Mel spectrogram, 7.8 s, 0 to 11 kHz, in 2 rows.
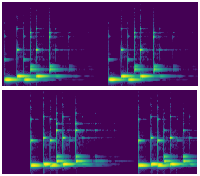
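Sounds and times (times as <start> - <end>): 
marimba rhythm: 0.0 - 1.6, 2.2 - 3.6, 4.5 - 6.1, 6.7 - 7.8.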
